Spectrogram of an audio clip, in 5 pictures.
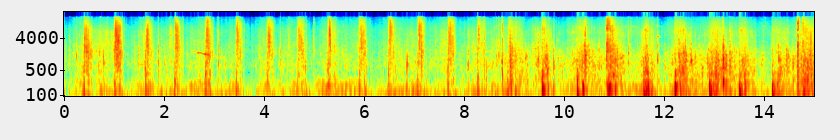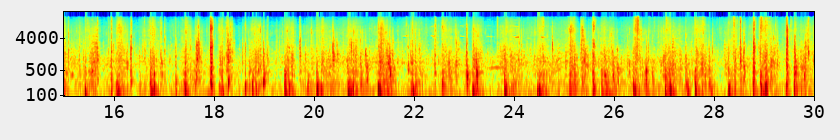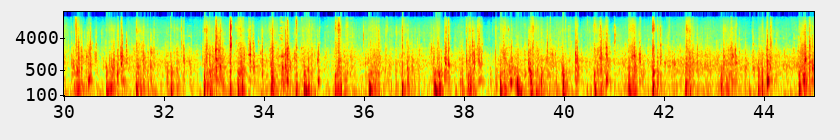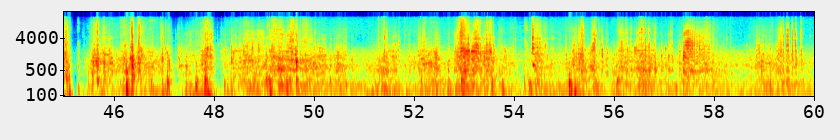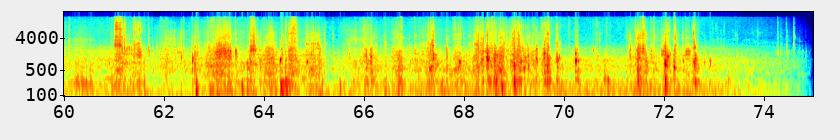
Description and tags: Footsteps Walking Boot Gravel to Pontoon
A selection of short walking boot sounds. Recorded with a Sennheiser MKH416 Shotgun microphone.
outdoors, foley, walkingboots, footsteps, sfx, gravel, boots, pontoon, crunch, water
